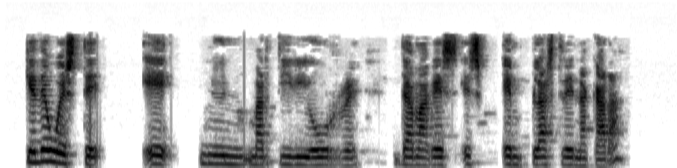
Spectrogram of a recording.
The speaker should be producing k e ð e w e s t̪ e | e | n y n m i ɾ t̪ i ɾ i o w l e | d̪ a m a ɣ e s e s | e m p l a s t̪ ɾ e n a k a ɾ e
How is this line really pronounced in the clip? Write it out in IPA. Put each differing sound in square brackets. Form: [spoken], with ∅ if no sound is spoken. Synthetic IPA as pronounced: k e ð e w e s t̪ e | e | n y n m [a] ɾ t̪ i ɾ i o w [r] e | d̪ a m a ɣ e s e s | e m p l a s t̪ ɾ e n a k a ɾ [a]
